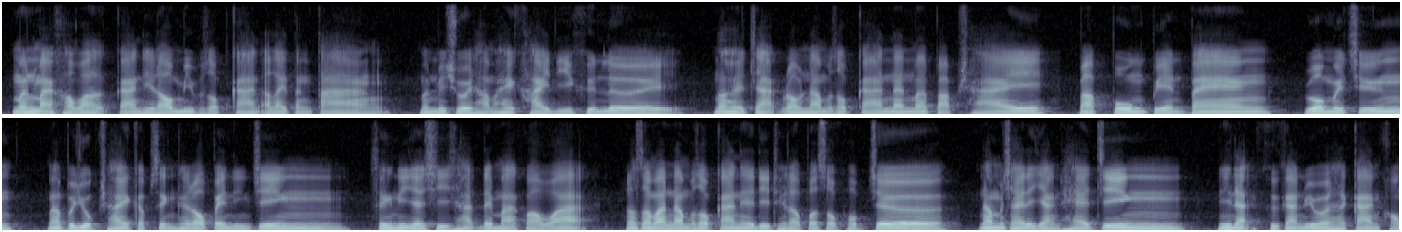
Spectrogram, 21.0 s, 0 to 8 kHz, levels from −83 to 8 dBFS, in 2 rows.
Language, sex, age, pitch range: Thai, male, 20-39, 100-120 Hz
